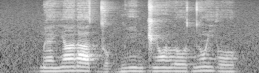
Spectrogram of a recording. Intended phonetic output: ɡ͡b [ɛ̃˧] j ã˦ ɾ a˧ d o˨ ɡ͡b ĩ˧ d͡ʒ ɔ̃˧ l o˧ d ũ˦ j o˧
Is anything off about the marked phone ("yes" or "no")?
no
